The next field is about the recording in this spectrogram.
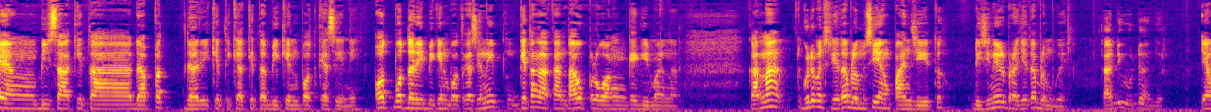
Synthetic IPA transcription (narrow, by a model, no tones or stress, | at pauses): jaŋbisakit̪adapət̪̚daɾikət̪ikakit̪abikɪnpɔt̪̚kɛsiniʔɔt̪̚pʊt̪̚daɾibikɪnpɔt̪̚kɛsinikit̪aŋɡaːkant̪aupəluaŋkaɡimana | kaɾənaɡudamət͡ʃəɾit̪abəlʊmsɪjaŋpaɲd͡ʒiːt̪udis̬inidbərat͡ʃəɾit̪abəlʊmɡuɛ | t̪adiudahd͡ʒʊrja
